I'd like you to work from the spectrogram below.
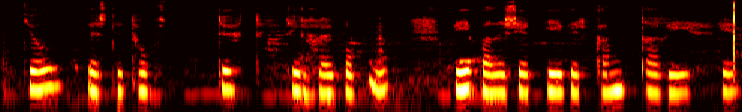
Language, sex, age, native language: Icelandic, female, 12, Icelandic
